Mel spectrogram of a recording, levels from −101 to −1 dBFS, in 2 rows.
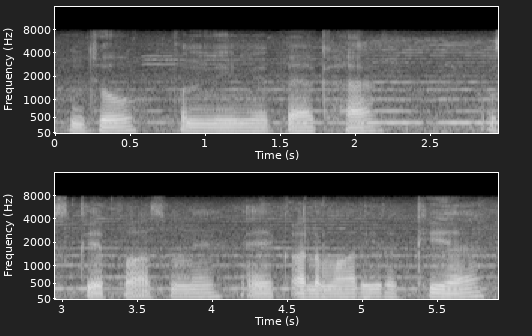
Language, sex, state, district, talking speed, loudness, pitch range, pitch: Hindi, male, Uttar Pradesh, Saharanpur, 120 wpm, -22 LUFS, 105-115 Hz, 105 Hz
